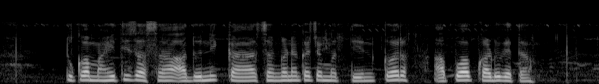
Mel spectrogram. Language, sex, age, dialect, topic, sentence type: Marathi, male, 18-24, Southern Konkan, banking, statement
